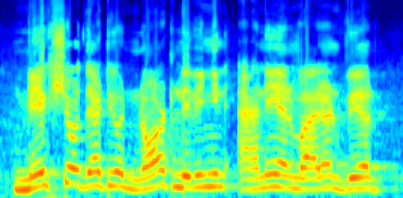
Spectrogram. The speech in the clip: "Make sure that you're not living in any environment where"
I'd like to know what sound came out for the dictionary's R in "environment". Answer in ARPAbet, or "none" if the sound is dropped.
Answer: none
